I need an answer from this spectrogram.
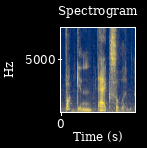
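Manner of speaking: whispered in hushed awe; awed whisper. Real, not acted. Podcast host praising the episode, hushed awed whisper. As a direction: breathe it out like it's sacred.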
